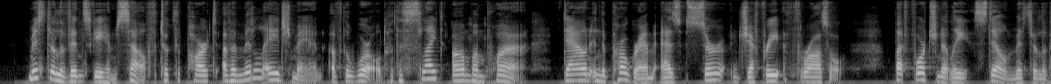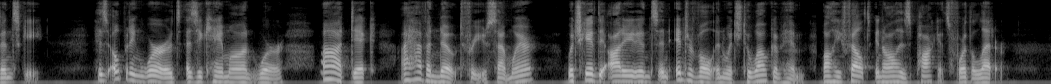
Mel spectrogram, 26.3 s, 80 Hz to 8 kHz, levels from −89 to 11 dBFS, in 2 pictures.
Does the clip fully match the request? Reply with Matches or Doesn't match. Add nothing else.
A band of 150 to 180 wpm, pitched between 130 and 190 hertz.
Matches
